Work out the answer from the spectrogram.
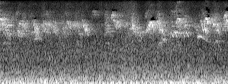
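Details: Jandaya parakeets from Brazil give rapid, rasping screeches, about two or three per second, blending into a continuous noisy chatter above a low hum.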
